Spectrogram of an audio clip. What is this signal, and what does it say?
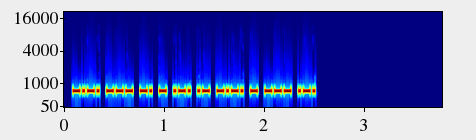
Morse code, heard as a keyed tone, about 66 wpm, spaced as for 57 wpm, 700 Hz. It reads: CONTRACTOR
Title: Speed-Racing Common QSO Phrases - 50wpm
